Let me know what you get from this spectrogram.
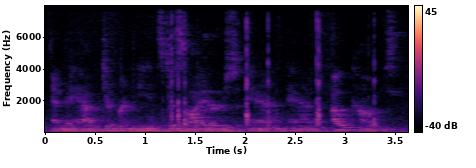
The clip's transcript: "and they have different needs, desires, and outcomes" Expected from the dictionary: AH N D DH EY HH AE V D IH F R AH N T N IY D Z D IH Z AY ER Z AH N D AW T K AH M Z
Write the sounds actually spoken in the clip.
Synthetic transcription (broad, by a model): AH N DH EY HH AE V D IH F R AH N N IY D Z D IH Z AY ER Z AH N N AW T K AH M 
